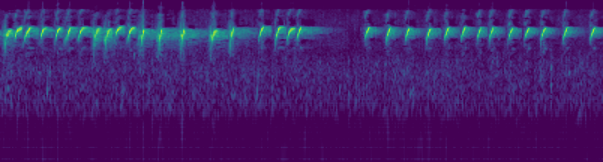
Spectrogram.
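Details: Siri-siri singing for a songbird tutor recording: dense bursts of thin, high-pitched chirps, a short gap around the third second, then another fast, evenly spaced chirp series.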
